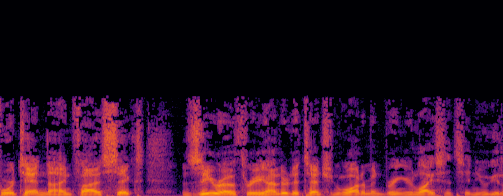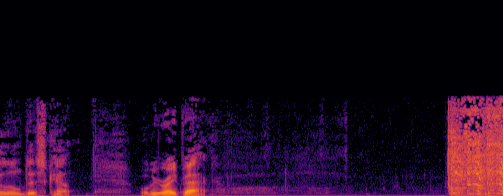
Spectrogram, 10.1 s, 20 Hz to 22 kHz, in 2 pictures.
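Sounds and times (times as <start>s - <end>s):
speech: 0.0s - 5.8s, 6.4s - 7.2s
truck engine cranking without starting: 9.5s - 10.0s.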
